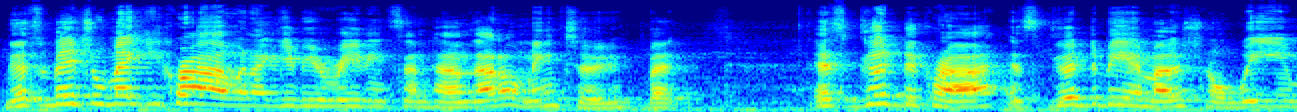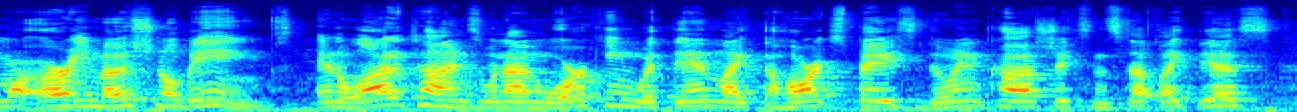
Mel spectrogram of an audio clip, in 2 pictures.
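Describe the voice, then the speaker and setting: A man's voice: high-pitched, a little fast, gravelly, bright, forceful tone. A man giving a casual spiritual talk as a reader, rambling along with frequent restarts and the odd swear word.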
